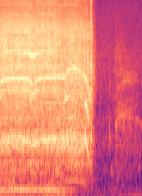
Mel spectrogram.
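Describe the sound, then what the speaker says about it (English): A power drill whines loudly and steadily as it bores out the rivets holding copper fuse contact holders, then cuts off abruptly, leaving faint rattling and quiet afterward. "I can just take a drill, take those rivets out"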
